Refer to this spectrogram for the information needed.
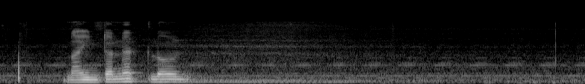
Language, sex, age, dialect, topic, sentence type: Telugu, male, 18-24, Utterandhra, banking, question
